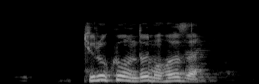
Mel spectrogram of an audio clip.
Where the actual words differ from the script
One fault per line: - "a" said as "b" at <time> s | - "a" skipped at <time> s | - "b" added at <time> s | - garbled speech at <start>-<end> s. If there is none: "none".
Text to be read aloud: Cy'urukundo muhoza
none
